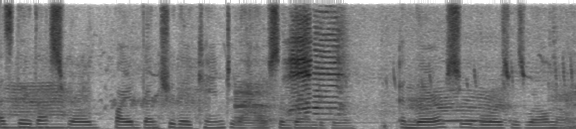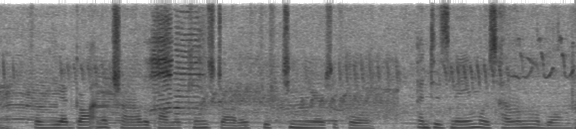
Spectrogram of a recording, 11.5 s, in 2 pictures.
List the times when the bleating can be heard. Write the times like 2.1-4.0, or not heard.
0.0-9.1.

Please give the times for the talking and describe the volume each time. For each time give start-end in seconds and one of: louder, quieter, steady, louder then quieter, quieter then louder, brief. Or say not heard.
0.0-11.4 steady.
